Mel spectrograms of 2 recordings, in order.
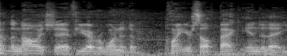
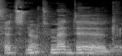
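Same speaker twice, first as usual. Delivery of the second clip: slow mock French accent; Pink Panther French; 4 semitones higher, 4 dB quieter, slower than usual. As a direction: answer drawn out, in a movie Frenchman's accent. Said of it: "I do the Pink Pan".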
